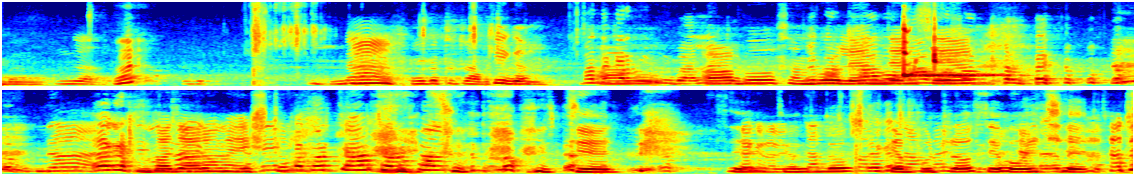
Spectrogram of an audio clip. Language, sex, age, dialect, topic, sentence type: Maithili, female, 18-24, Angika, banking, statement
